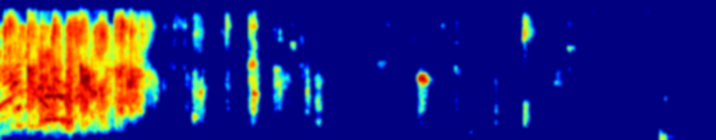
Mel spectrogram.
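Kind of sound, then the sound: crowd, applause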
